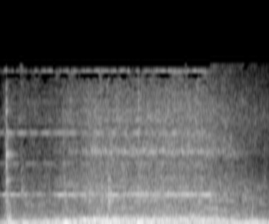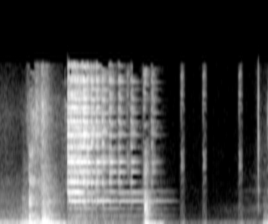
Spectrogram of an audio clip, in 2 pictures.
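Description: A tram's electric equipment hums steadily while it stands at a stop.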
